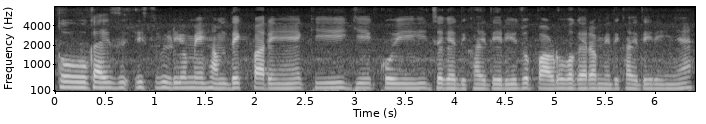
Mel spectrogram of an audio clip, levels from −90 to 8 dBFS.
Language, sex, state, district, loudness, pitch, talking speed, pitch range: Hindi, female, Haryana, Jhajjar, -17 LUFS, 170 Hz, 245 wpm, 155-180 Hz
